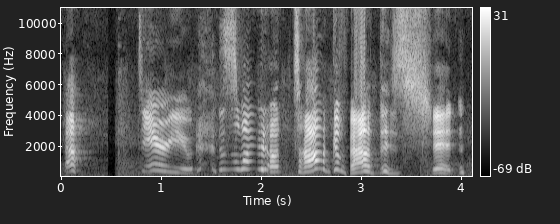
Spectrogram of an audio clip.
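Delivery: loud, high mock outrage breaking into laughs; crying with laughter. Real, not acted. Streamer scolding chat, laughing outrage. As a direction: scold them while losing it.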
